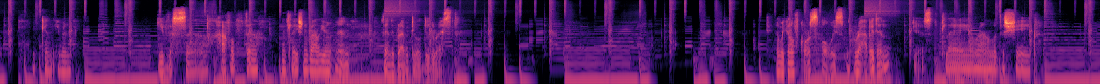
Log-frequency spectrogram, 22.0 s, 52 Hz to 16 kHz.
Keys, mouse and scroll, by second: 2.3-3.9 drag, 10.7 middle click, 11.6 click, 12.9 middle click, 16.2-18.0 drag, 17.4 middle click, 21.5 middle click.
